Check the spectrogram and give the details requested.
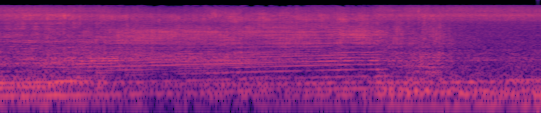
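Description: Car engines and exhausts as cars pull away; one engine climbs steadily in pitch under acceleration for a few seconds, then drops away about four seconds in.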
